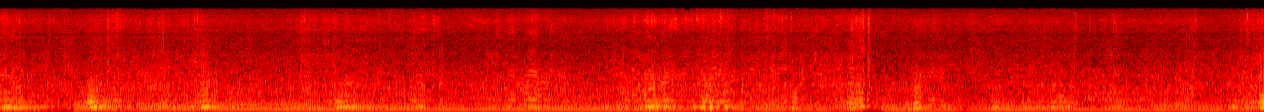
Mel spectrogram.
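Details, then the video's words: Hive interior full of honey bees, giving a thick, low continuous drone with a deeper steady undertone, faint wavering overtones and a soft, even loudness throughout. "bees therapy hive natural buzzing sound"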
